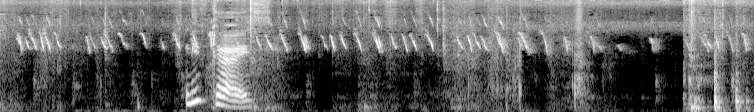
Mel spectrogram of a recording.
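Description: Small pet bantam chickens from a mixed rainbow flock cluck and chirp close by in a coop, with a sharper squawk burst midway, while a person talks intermittently over them.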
